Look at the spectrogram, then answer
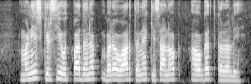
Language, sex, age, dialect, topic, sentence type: Magahi, male, 18-24, Northeastern/Surjapuri, agriculture, statement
